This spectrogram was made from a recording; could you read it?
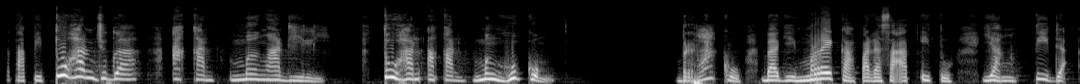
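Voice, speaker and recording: A woman's voice: mid-range voice, darkish tone, no echo. A woman pastor delivering a sermon, asking questions and answering them, and sometimes acting out tearful prayers in a raised voice. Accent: Indonesian. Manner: dramatic preaching, acts out tearful prayers in a raised voice.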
